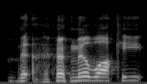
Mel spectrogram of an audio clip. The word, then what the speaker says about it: Milwaukee: you you know mil Milwaukee yeah Milwaukee is actually pronounced milwauke is that what he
